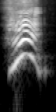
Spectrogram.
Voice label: Vox, kr; Artemia; kingsraid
